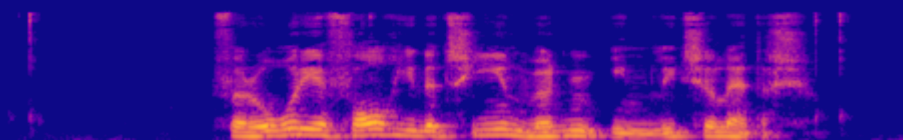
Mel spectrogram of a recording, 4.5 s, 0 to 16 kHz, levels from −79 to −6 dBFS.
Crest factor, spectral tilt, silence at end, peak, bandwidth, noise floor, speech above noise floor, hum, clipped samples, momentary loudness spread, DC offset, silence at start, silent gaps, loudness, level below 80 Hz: 16 dB; -5.5 dB/octave; 0.3 s; -10 dBFS; 11.5 kHz; -74 dBFS; 49 dB; none; under 0.1%; 18 LU; under 0.1%; 1.05 s; none; -26 LUFS; -60 dBFS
